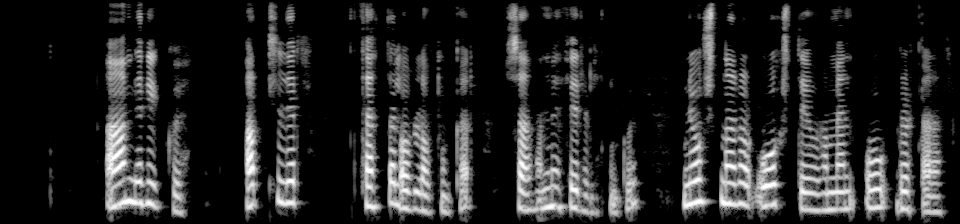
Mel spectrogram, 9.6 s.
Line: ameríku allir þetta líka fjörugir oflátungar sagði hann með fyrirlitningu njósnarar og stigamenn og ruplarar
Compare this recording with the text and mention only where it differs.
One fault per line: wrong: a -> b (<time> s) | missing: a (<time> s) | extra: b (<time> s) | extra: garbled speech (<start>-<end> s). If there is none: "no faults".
missing: líka fjörugir (4.0 s)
